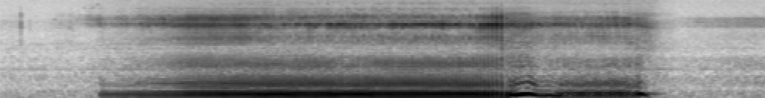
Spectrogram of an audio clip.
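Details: Pit bull snoring: one long, voiced, rumbling snore-like sound lasting nearly three seconds, ending in a short groan.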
